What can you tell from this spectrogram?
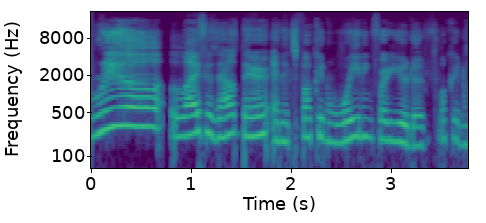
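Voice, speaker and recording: With a dry, close sound and no echo, a woman speaks at a moderate pace and medium pitch, her tone animated and her intonation lively. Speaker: news commentary podcast host. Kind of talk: casual news commentary to camera. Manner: casual, profane, animated.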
